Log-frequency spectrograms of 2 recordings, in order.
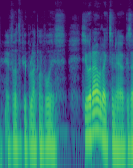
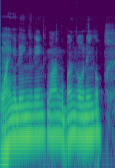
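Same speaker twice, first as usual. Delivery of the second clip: high, annoying country twang. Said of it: "a little twang-a-dang".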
